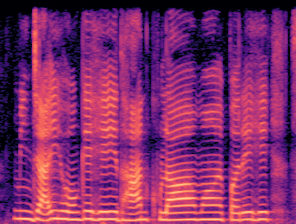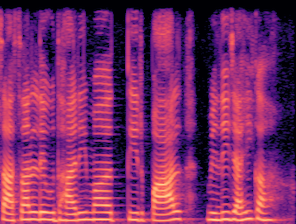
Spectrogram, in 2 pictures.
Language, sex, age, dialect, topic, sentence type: Chhattisgarhi, female, 31-35, Central, agriculture, question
